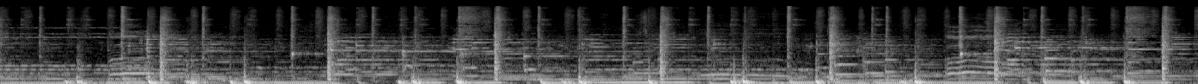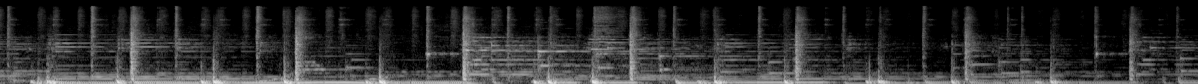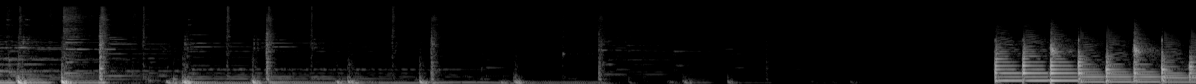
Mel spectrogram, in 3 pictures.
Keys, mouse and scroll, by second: 17.4 Tab, 18.4 g, 24.0-24.7 drag, 24.7-32.2 middle drag, 32.2-32.7 scroll down 1, 32.7-33.3 scroll up 1, 33.3-34.3 shift+middle drag, 34.3-34.8 scroll down 1, 34.8-35.8 shift+middle drag, 35.8 scroll down 1.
